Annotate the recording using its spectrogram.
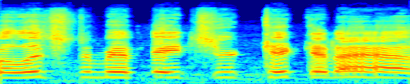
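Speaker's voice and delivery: re-enacted shouting. Speaker recalls shouting encouragement at their militiaman: retelling a shout. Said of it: "I'm just shouting".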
